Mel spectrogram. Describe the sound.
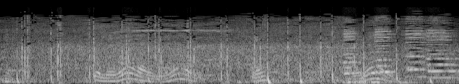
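Applause runs as steady, dense clapping through the whole stretch, with people talking over it.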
